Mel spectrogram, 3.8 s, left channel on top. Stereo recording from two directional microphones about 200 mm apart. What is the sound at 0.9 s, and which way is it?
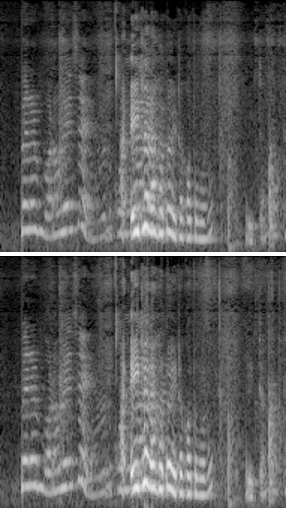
Speech, 15° left (ahead or behind).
